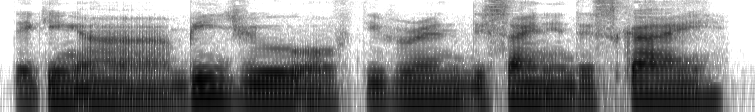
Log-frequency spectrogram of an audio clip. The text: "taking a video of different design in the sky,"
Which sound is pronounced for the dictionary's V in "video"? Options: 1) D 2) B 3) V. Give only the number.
2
